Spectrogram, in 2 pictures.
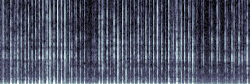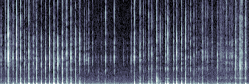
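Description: A small, hollow, pale wooden square tube box, empty, is tapped rapidly with fingertips and nails. It gives a dense stream of quick, dry clicks with a low, hollow thump. The taps dip quieter around four and seven seconds and peak near six seconds, each dying away almost instantly.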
